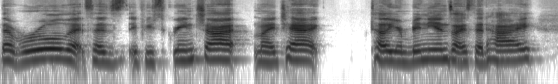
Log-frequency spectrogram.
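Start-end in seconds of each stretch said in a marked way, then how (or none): none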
